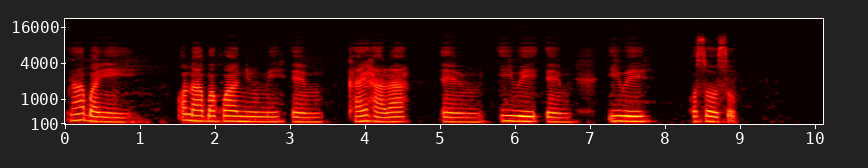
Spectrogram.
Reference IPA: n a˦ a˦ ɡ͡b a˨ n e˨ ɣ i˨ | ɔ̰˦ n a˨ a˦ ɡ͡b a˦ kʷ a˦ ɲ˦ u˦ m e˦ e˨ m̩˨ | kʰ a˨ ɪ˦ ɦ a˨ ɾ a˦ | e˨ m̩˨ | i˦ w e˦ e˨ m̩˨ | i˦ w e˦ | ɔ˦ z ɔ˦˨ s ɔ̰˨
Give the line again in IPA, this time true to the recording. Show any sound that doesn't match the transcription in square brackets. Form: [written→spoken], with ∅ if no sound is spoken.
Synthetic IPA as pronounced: n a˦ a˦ ɡ͡b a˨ [n→ɲ] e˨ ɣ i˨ | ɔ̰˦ n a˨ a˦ ɡ͡b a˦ kʷ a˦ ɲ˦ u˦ m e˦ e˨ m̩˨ | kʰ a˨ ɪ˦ ɦ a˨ ɾ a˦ | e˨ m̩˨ | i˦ w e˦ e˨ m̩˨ | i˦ w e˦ | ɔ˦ [z→s] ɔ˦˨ s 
